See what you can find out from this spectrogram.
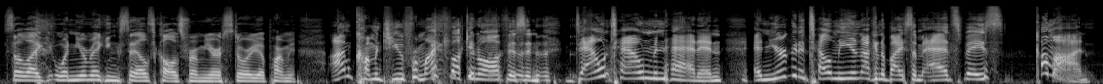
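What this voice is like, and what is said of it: Pushy, overconfident salesman voice. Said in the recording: “your impression? ... It's like Joe from early Arrested Development, like the guy in the $7,800 pants, the $4,000 suit ... this guy is trying too hard and is too much”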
